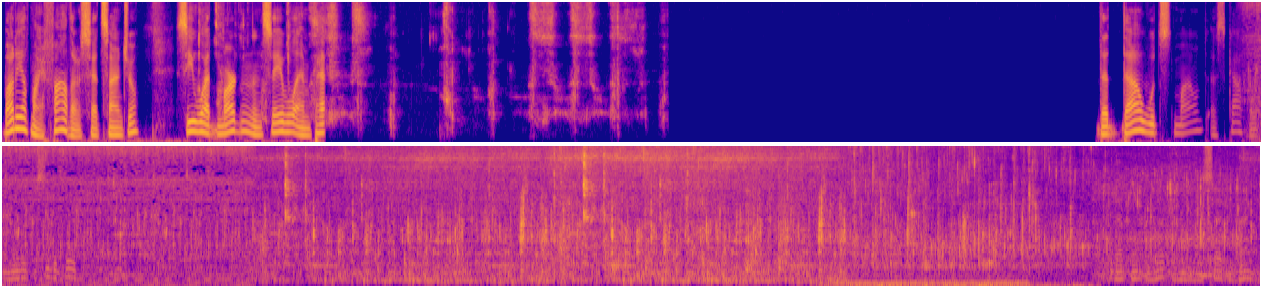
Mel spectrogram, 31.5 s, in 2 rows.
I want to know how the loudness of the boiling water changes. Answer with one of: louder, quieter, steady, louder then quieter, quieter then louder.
louder then quieter.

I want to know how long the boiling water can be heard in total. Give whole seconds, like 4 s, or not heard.
16 s.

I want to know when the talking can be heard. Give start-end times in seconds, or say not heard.
0.0-4.0, 13.7-16.7, 29.6-31.4.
